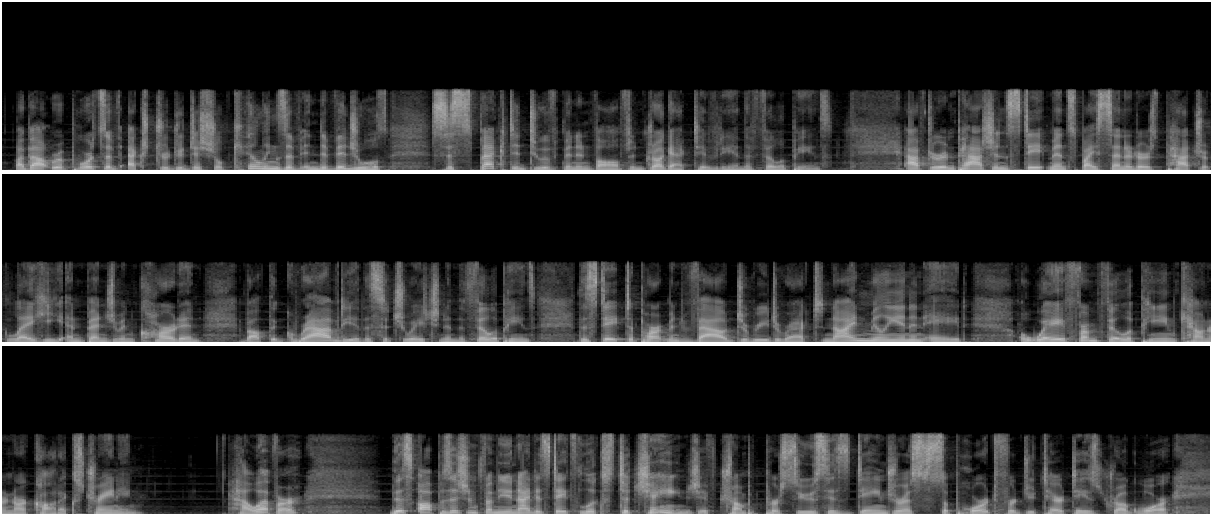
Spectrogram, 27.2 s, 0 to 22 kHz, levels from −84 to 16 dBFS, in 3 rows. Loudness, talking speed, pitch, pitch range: -19 LUFS, 160 wpm, 170 Hz, 150-195 Hz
